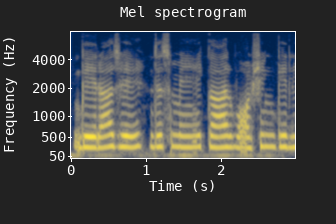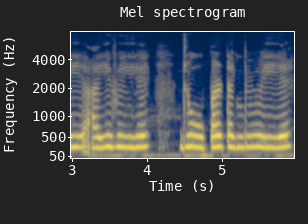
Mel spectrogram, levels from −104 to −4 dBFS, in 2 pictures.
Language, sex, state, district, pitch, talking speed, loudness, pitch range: Hindi, female, Madhya Pradesh, Bhopal, 265 Hz, 150 wpm, -15 LUFS, 260-270 Hz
